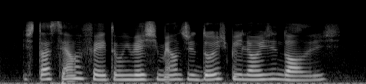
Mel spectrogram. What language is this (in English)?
Portuguese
